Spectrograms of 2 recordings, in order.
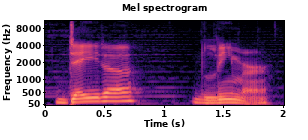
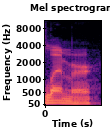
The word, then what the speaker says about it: DataLemur: that platform's name is data lemur that is the name of the platform chat and don't say it's pronounced lemmer cause i'll i'll ban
